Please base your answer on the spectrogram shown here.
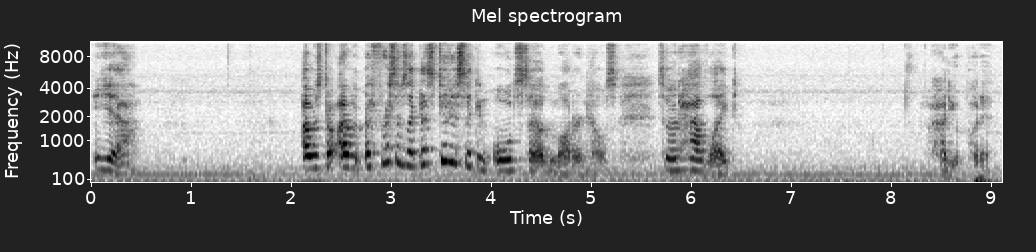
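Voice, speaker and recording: Speaking in a high, expressive voice at normal speed with frequent pauses, a young woman hosts her channel over a home build. She's rambling, giggly and self-deprecating, her mouth sore from new fillings, and the rough recording carries slight background noise.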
